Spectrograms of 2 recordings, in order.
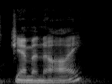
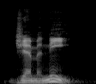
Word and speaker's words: Gemini: If you're like me, you desperately want to pronounce the name of this program as Gemini, but the NASA history is quite explicit that the project itself used the pronunciation Gemini.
